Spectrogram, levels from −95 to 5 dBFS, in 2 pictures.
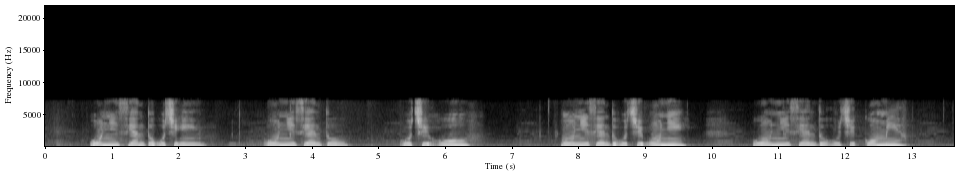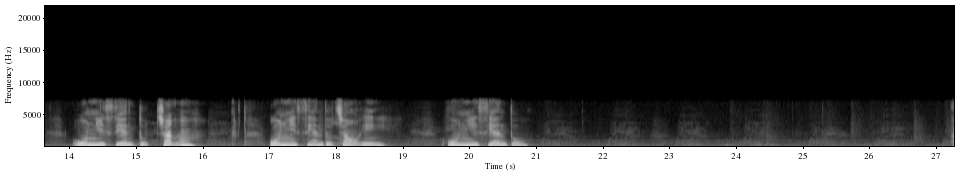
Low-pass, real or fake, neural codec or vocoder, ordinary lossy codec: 7.2 kHz; real; none; none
